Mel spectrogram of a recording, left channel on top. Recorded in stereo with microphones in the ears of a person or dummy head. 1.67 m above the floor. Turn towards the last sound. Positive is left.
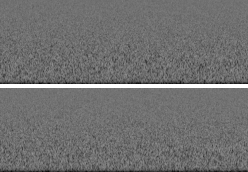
No sound to turn to.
